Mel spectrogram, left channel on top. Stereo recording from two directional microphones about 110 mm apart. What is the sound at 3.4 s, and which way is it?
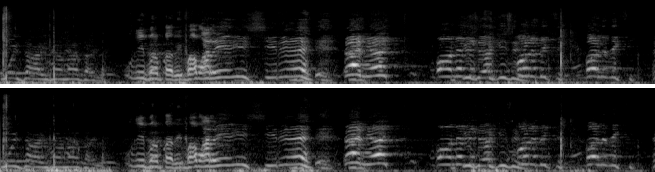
A man's voice, 30° left (ahead or behind).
